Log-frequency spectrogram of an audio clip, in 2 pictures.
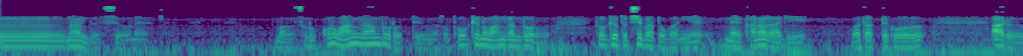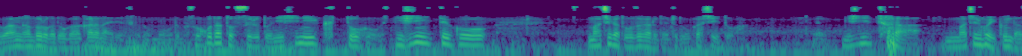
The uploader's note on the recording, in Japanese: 歩きながら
